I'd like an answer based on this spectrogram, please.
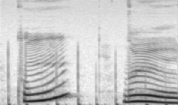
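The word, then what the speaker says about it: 국물: 자 대표적으로 한번 볼게요 우리 아까 있었던 국 물 이렇게 있잖아요 내가 발음이 어떻게 되죠 굼 물 이렇게 되죠 자 보세요 기억은 기억은 비음이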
